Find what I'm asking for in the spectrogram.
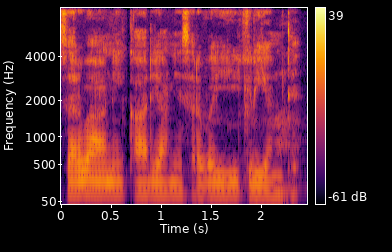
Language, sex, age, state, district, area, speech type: Sanskrit, male, 18-30, Karnataka, Haveri, urban, spontaneous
